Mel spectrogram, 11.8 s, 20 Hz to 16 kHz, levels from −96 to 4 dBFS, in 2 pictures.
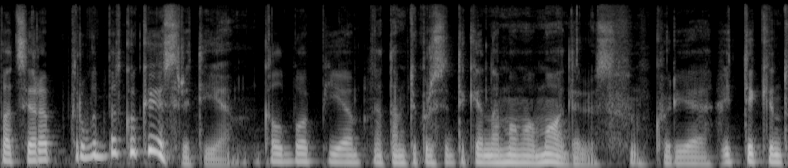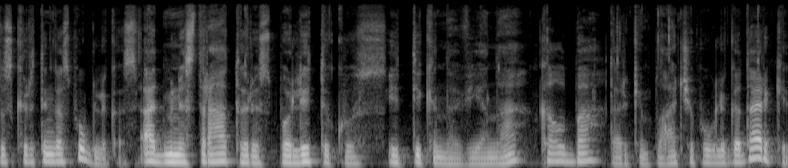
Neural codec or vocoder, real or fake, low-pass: none; real; 14.4 kHz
